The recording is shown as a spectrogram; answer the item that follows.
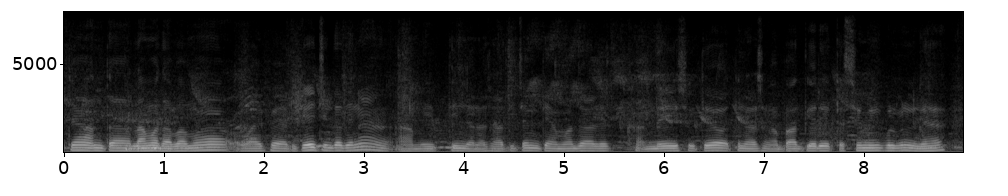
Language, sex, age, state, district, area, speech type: Nepali, male, 18-30, West Bengal, Alipurduar, urban, spontaneous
